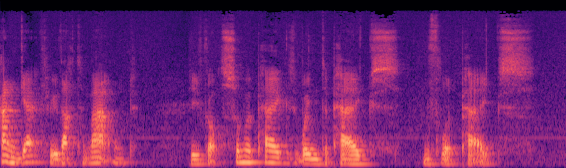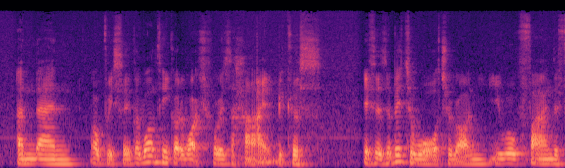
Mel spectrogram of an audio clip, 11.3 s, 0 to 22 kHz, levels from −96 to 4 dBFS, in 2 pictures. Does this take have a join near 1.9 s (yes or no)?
yes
